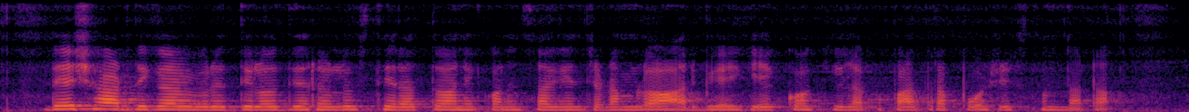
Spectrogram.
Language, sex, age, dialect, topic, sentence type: Telugu, female, 25-30, Telangana, banking, statement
